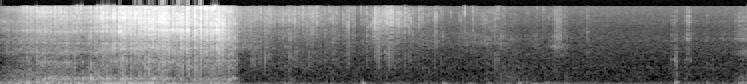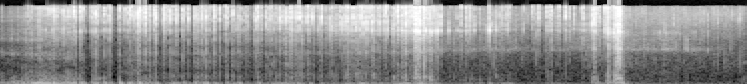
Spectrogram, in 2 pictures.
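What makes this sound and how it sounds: A metal blade cuts a solid, rectangular bar of dry yellow soap held in the hand into small cubes. There are bright, crisp crunching and scraping bursts with a low thud underneath, a quieter pause in the middle, then more crackling cuts with a couple of sharper snaps near the end.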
